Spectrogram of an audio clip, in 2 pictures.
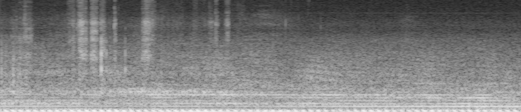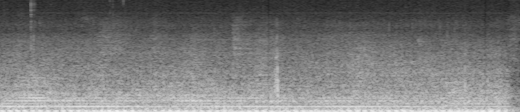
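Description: A steady engine drone over a low rumble, with one held pitch, stopping abruptly at the end.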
